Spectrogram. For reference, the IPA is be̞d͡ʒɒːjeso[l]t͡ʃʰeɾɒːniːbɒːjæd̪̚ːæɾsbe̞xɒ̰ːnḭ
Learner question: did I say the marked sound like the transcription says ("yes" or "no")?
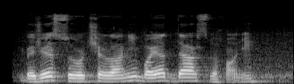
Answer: no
